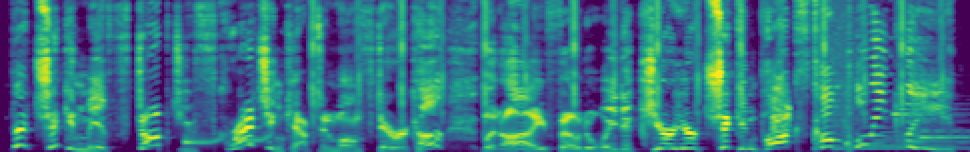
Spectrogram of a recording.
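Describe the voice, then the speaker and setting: A cartoonish character voice, high in pitch, moves at a moderate pace over faint music in the background. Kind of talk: kids' cartoon comic acting. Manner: excited, earnest, jealous of the chicken.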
